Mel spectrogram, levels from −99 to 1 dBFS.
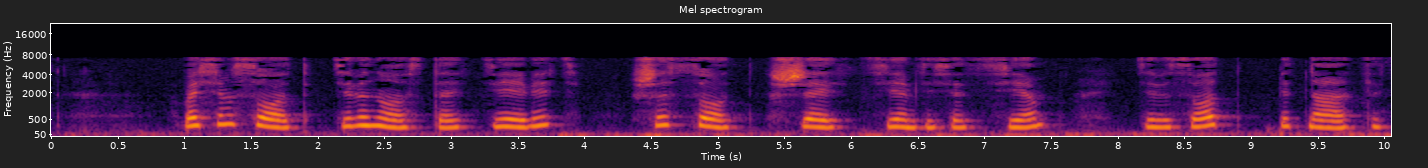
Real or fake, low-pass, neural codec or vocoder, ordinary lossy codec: real; 7.2 kHz; none; MP3, 32 kbps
